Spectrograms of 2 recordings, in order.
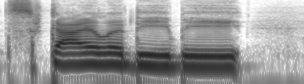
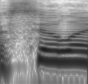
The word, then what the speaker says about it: Scylla: I've always pronounced it SkylaDB until I found out recently, Scylla is the more correct pronunciation.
